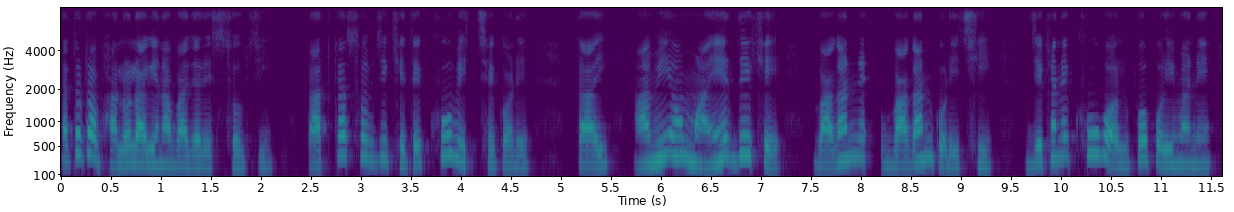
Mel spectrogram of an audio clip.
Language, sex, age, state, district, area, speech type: Bengali, female, 45-60, West Bengal, Nadia, rural, spontaneous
